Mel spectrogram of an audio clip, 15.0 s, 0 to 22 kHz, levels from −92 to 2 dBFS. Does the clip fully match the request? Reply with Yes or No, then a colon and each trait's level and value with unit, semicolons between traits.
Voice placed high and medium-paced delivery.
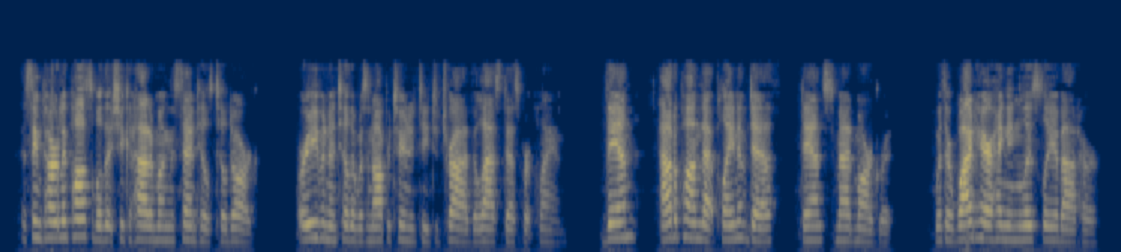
Yes: high, 215 Hz; average, 180 wpm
